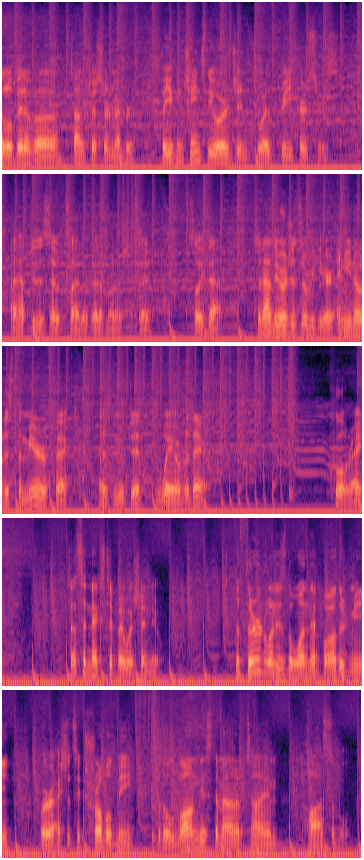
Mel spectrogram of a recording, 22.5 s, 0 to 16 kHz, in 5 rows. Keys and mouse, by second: 4.4 Tab, 6.0 ctrl+alt+shift+c, 11.8-16.5 middle drag, 13.5 ctrl+z.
